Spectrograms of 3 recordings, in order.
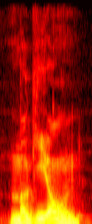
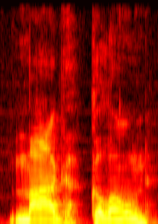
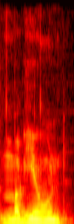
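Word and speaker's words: Mogollon: know um why what and the it's actually pronounced um mogione but the Caucasian pronounce it MOG gallon it's m-o-g-o-l-l-o-n but it's pronounced magion um do you remember the cave paintings in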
